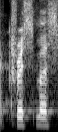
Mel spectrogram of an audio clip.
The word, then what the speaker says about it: Christmas: and also christmas yeah christmas with a silent t look at that lots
